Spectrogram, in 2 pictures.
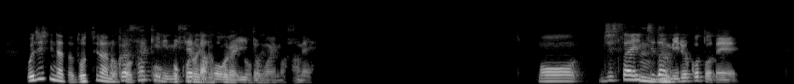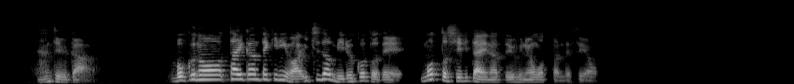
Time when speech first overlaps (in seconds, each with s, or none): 1.1 s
